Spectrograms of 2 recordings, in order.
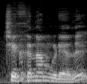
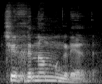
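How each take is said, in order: No difference in how they are said.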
